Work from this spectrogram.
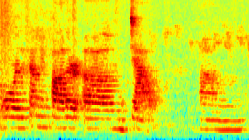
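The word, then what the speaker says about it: Tao: the founding father of dao um sometimes it's pronounced dao but it's spelled t-a-o um i find that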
